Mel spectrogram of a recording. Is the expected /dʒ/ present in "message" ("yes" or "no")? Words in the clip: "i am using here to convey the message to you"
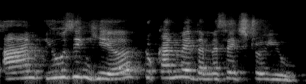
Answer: yes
